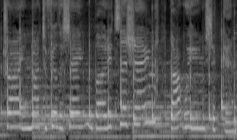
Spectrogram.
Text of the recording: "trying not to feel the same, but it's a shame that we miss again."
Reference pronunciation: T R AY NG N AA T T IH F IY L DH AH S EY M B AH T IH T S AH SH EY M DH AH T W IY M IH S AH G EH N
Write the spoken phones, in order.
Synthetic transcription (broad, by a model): T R AY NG N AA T T IH F IY L DH AH SH EY M B AH T IH T S AH SH EY M DH AH T W IY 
